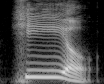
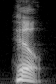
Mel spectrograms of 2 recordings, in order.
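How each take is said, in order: First: The word is said with two syllables. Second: The word is said with one syllable. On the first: "Two syllables" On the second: "But almost always hill"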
